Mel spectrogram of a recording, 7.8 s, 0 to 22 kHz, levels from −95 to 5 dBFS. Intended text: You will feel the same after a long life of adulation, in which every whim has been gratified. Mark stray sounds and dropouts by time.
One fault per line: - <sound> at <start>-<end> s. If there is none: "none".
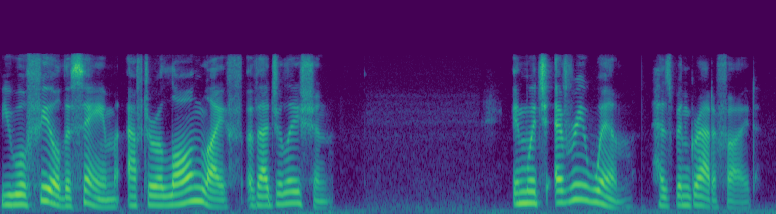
none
